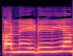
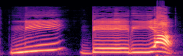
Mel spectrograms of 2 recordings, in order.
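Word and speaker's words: Cnidaria: सपोलो नीडेडरिया कनेडेडरिया नहीं है गाइस। नीडेरिया मेरे साथ में बोल रहे हो ना सीलेंट्रेटा बोलो या नीडेड एररिया बोलो सी साइलेंट है इधर कनेडेड एररिया नहीं है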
